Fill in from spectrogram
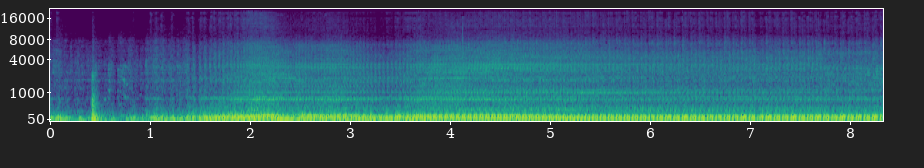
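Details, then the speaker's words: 1994 Chrysler Town & Country van pulled from a junkyard, on its first start: it cranks, catches and settles into a lumpy, uneven idle with a loose rattle underneath, plus smoke and a sweet smell; owner suspects a head gasket or bad motor. "Runs like... I think she's bad. I don't think the motor's any good. That don't sound very good to me."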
